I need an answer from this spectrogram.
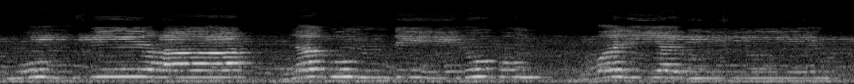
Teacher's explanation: میم ساکن کا اظہار ہوگا، یعنی جلد پڑھا جائے گا، نہ کھینچے گا، نہ غنہ ہوگا۔ جیسے ہم فیہا لکم دینکم ولی دین، اس کو اظہار شفوی کہتے ہیں۔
